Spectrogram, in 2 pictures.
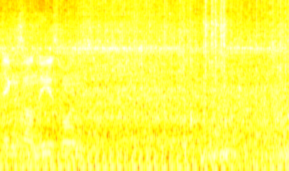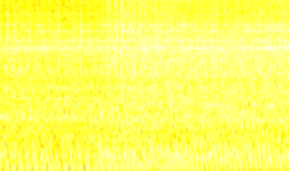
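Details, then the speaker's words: Poulan Pro zero-turn with moss on the seat, apparently sat at least a year, with a battery dated two years ago: a steady, even drone with the deck engaged and no spindle growl or knock. Normal running. "there is no way that you could have paid me to know that this machine would run that well looking at it"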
